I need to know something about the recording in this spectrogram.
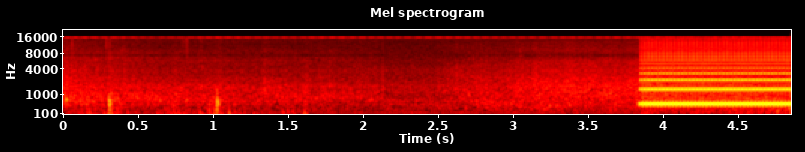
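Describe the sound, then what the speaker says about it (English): A telephone call's ringback tone sounds loudly near the end, a steady electronic tone that cuts in sharply after several seconds of quiet rustling and soft wind noise. "I'm trying to get them to answer the phone"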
